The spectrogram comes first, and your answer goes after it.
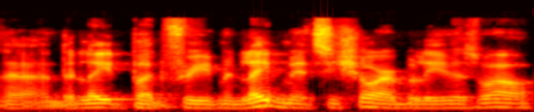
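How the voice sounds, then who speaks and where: An unremarkable speaking voice with an American accent and fairly even intonation comes through over a quiet background. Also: man. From Phoenix, Arizona, US. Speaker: comedian and comedy club promoter. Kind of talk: casual podcast interview.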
